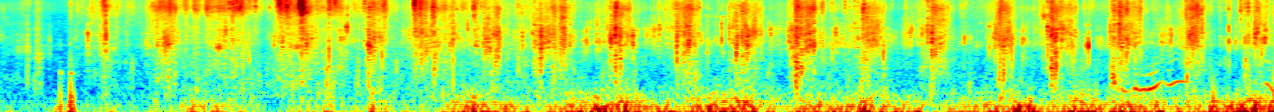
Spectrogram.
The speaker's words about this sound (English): We're just walking around the vineyard at the moment. There's rows and rows of grapevines.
